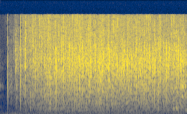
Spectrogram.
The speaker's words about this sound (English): Why, Mr. Reggie, I thought it must be you by the round of applause you always get when you come in.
